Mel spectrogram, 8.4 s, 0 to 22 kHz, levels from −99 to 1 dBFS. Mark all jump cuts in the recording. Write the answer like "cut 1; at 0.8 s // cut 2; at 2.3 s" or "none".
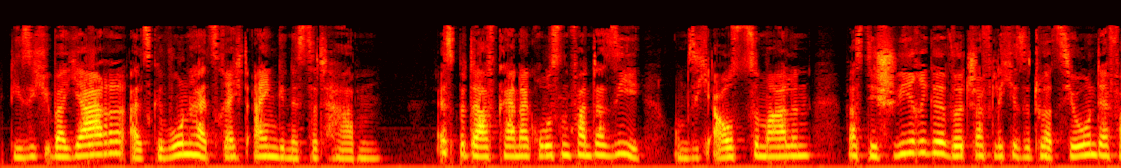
none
